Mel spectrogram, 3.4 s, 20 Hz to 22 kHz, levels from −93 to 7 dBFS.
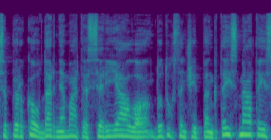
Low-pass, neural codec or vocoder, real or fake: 14.4 kHz; none; real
